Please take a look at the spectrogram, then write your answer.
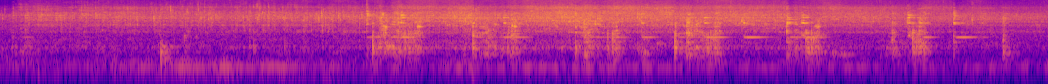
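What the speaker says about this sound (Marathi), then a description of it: "कांदा भाजलाय छान असा." Onion and tomato fry in a pan under a constant close sizzle, broken by repeated scraping stirs and the occasional clink of a utensil, with no talking.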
